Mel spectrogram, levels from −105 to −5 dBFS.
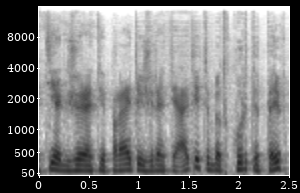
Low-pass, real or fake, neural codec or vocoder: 14.4 kHz; fake; vocoder, 44.1 kHz, 128 mel bands, Pupu-Vocoder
